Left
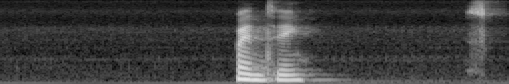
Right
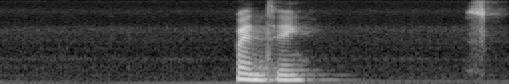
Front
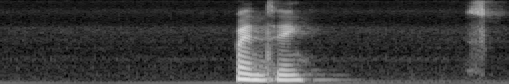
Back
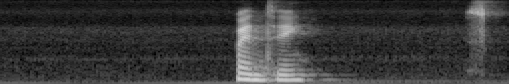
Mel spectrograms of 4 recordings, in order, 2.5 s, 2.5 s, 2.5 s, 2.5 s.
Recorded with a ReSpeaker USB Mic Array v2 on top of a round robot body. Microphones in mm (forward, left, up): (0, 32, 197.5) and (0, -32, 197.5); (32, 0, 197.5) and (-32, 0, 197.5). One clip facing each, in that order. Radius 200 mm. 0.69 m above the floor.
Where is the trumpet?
I don't hear a trumpet.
